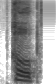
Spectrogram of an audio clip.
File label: "hope", Indian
